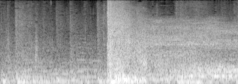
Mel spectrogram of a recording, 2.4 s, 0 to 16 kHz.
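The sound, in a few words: pistol gunfire in video game XCOM 2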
